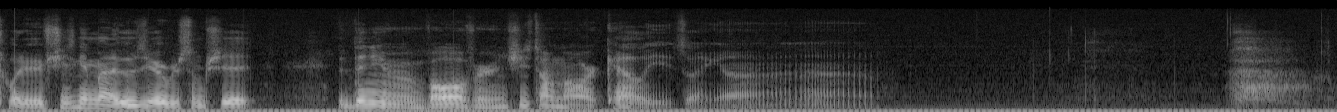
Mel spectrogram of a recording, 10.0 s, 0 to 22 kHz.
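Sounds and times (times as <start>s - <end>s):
low steady hum: 0.0s - 10.0s
person sighing: 5.6s - 6.6s, 9.2s - 10.0s.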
